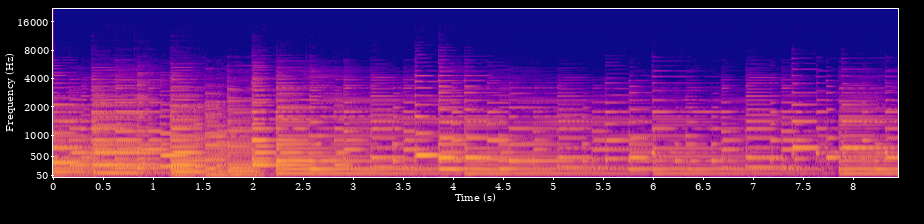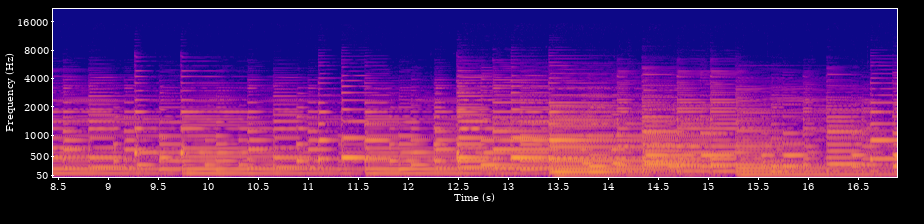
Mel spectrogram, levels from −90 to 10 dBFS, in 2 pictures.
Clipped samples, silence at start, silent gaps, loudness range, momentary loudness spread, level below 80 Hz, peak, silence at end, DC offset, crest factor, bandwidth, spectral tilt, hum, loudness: under 0.1%; 0 s; none; 6 LU; 9 LU; -36 dBFS; -2 dBFS; 0 s; under 0.1%; 16 dB; 7.4 kHz; -8.5 dB/octave; none; -19 LUFS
